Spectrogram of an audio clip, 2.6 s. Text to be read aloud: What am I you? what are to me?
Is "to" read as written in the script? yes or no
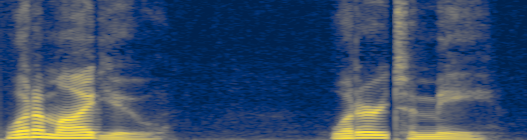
yes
